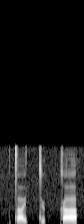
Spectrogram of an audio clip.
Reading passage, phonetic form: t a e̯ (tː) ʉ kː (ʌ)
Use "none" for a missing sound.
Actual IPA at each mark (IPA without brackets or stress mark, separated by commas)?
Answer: tː, a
